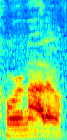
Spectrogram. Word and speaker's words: Coronado: We're here in beautiful Coronado. Is that how you pronounce it? Coronado. Coronado Island uh in California where a glass of wine apparently costs $40.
